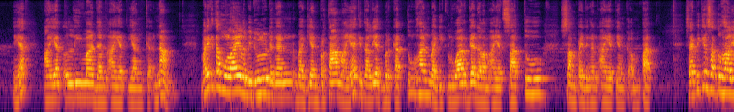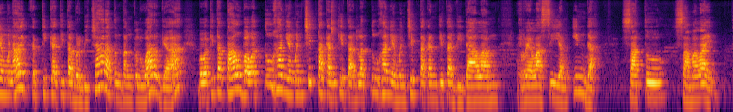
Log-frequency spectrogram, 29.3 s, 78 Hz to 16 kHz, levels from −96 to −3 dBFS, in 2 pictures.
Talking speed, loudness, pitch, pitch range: 125 wpm, -19 LUFS, 160 Hz, 140-190 Hz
